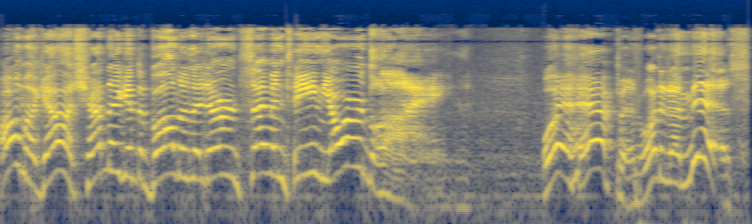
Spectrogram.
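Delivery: high, loud, excited disbelief; astonished outburst. Real, not acted. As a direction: burst out amazed at the play. Startled by a big play.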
